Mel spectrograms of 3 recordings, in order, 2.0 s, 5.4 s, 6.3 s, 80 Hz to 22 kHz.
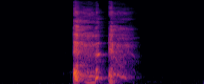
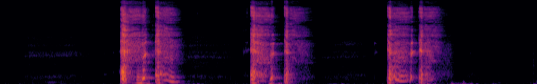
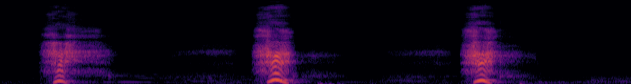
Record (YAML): cough_length: 2.0 s
cough_amplitude: 10390
cough_signal_mean_std_ratio: 0.32
three_cough_length: 5.4 s
three_cough_amplitude: 12383
three_cough_signal_mean_std_ratio: 0.34
exhalation_length: 6.3 s
exhalation_amplitude: 4935
exhalation_signal_mean_std_ratio: 0.31
survey_phase: beta (2021-08-13 to 2022-03-07)
age: 45-64
gender: Female
wearing_mask: 'No'
symptom_none: true
smoker_status: Never smoked
respiratory_condition_asthma: false
respiratory_condition_other: false
recruitment_source: REACT
submission_delay: 3 days
covid_test_result: Negative
covid_test_method: RT-qPCR
influenza_a_test_result: Negative
influenza_b_test_result: Negative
